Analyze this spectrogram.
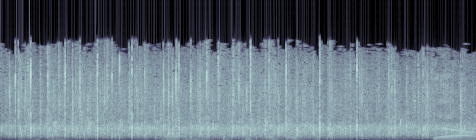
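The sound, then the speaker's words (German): A crowd claps steadily and densely throughout, fairly loud, with voices calling out and talking underneath the applause, applauding a press spokesperson who is sitting in the audience. “Applaus kennen wir alle von der PK.”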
